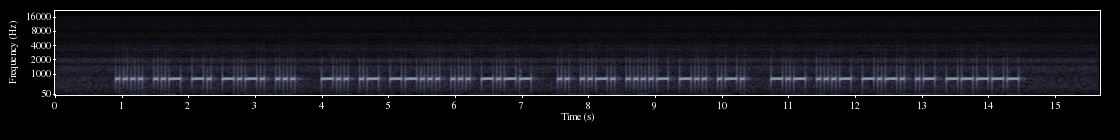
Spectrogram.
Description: Morse code, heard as a keyed tone, machine-sent, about 21 wpm, 790 Hz, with room echo. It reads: HUNCS DA7SY IF4DR KVCA0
